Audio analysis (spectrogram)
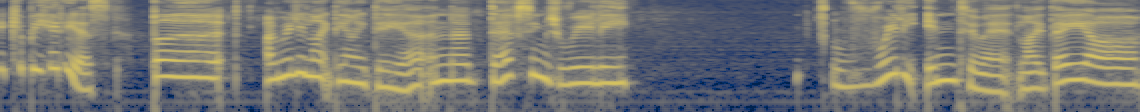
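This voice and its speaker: A soft-spoken woman talks at a fairly slow pace in a dark, mellow tone. Her voice is high-pitched, with very wide pitch swings. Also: dry, close sound with no echo. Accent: British. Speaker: gaming streamer. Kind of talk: live gameplay stream chat. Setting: live stream.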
